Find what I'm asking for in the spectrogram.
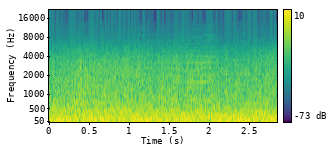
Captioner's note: roaring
